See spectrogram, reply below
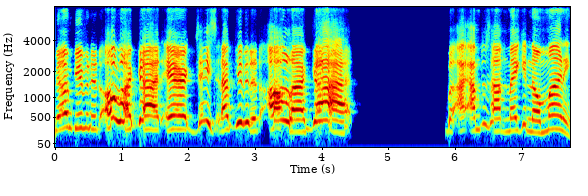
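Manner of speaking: mock loud boo-hooing cry with complaining tone. Talking to his audience about downlines who complain to him, mock crying. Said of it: "They be boo-hooing like".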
